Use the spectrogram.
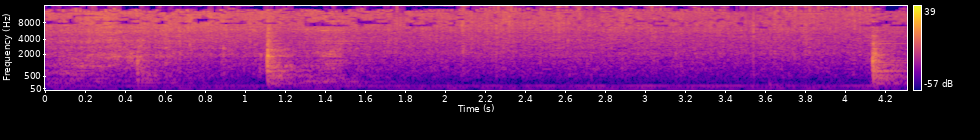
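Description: Bacon frying on a flat grill during patty melt prep, a steady close sizzle with a few sharp scrapes from a metal grill scraper near the start and end.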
